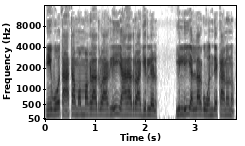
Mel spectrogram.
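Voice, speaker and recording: A man's voice: sits high, completely flat delivery, fast talker, smooth, no echo, close to an everyday voice. A man playing a blunt police constable who lays down the rules in a matter-of-fact way. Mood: firm. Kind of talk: village family drama acting.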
